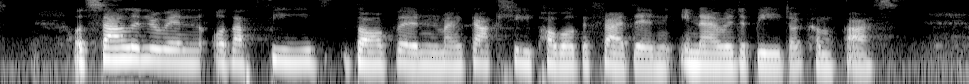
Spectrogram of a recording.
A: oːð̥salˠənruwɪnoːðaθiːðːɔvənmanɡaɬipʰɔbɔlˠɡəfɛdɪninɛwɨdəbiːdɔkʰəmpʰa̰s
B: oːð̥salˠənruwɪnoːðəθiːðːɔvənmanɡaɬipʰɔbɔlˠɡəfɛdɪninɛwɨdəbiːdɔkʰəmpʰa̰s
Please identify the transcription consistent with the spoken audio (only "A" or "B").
A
